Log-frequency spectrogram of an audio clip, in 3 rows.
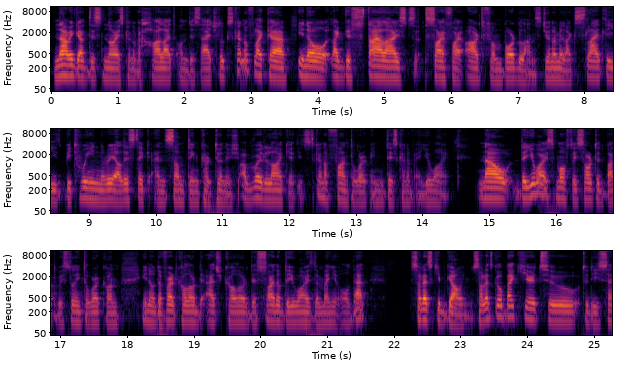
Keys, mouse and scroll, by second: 0.5 shift+middle click, 1.5 shift+middle click, 12.0 shift+middle click, 12.1 shift+middle click, 13.8 shift+middle click, 14.1 shift+middle click, 16.4 shift+middle click, 21.7 click, 23.9 click, 24.4 click.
